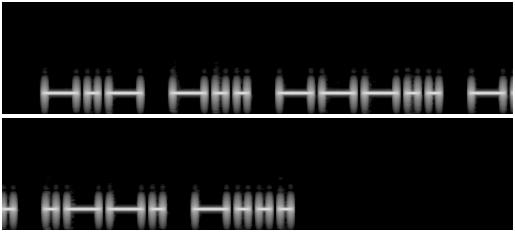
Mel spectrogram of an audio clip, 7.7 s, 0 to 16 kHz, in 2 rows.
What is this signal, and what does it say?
Morse code, heard as a keyed tone, about 15 wpm, 700 Hz. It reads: KD8NPB
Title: USA Call Signs - 6 Characters - Repeated 3x - 15wpm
